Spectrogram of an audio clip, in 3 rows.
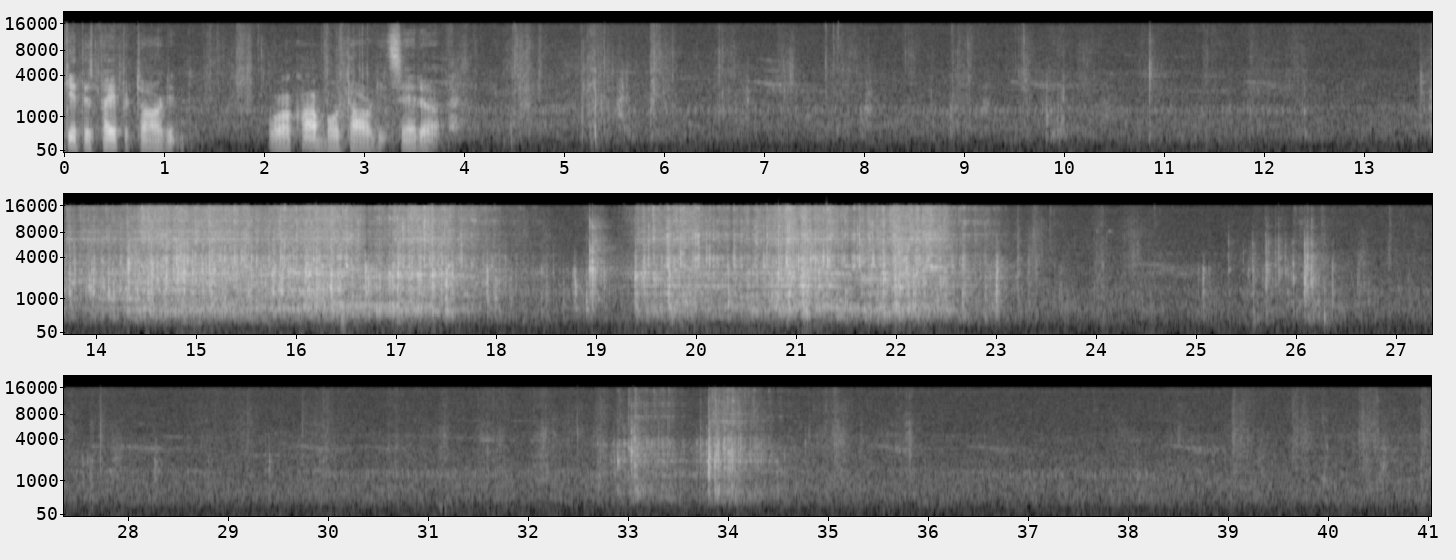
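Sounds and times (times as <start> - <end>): metal hanger scraping along cable: 13.6 - 23.4, 32.7 - 34.7.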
